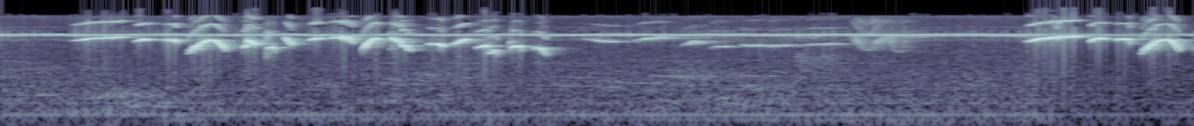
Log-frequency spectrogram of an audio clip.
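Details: Oriental magpie-robin singing a rapid run of high, slurred whistled notes and rising and falling trills, pausing midway, then resuming. A steady high electronic whine and faint low hum run underneath throughout.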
